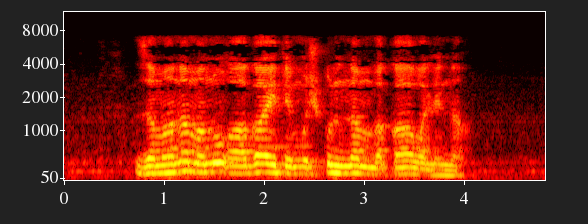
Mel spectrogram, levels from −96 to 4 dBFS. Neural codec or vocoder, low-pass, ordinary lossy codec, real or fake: none; 7.2 kHz; AAC, 32 kbps; real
